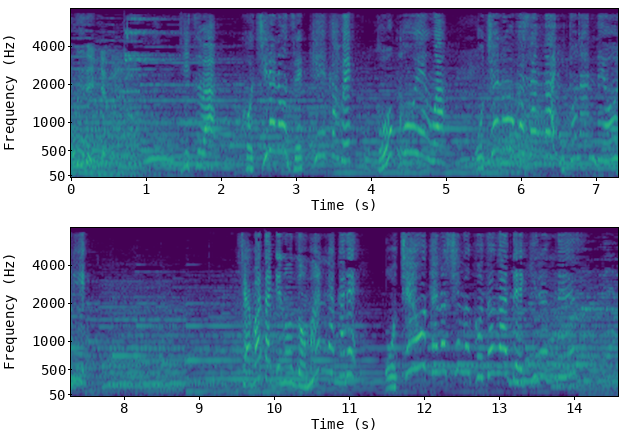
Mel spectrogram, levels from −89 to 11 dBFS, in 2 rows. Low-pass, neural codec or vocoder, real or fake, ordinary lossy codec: 7.2 kHz; none; real; AAC, 32 kbps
